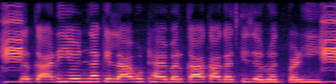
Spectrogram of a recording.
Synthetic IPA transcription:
sɐɾkaːɾijoːd͡ʒnakelaːbʊʈʰaːebɐɾkaːkaːɡəd͡ʒkizɐɾuːɾət̪̚pɐɽ̤iː

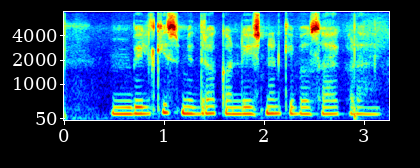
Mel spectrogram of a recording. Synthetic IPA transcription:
bɪlkɪsmɪd̪ɾakə̃ɳɖiːʃnənkibɐːsaːjkɐɾaɦɛː

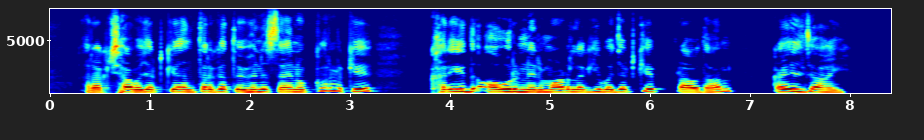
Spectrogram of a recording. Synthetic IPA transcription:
ɾəkʃʰabəd͡ʒəʈkeə̃nt̪əɾɡət̪ɪbʱɪnsənʊpkəɾəɽ̃ke | kʰəɾiːd̪ɔʊɾnɪɾmaːɽləɡibəd͡ʒəʈkepɾaːwd̪ʱaːn | kəɪld͡ʒai

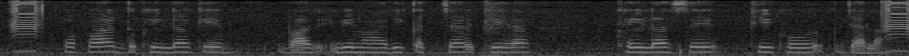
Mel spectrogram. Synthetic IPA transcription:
pəpaːɾd̪ʊkʰəɪlake | baːɾbiːmaːɾikətːʃakeːɾa | kʰəɪlase | ʈʰiːkɦod͡ʒa̰ːla̰ː

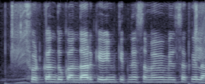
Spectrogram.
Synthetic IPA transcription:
t͡ʃʰoːʈ̚kənd̪ʊkaːnd̪aːɾkeɾɪnkɪt̪nesɐməjmẽmɪlsɐkelaː

